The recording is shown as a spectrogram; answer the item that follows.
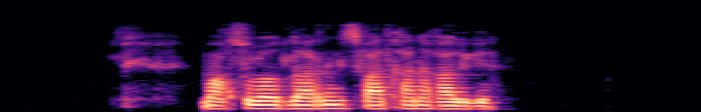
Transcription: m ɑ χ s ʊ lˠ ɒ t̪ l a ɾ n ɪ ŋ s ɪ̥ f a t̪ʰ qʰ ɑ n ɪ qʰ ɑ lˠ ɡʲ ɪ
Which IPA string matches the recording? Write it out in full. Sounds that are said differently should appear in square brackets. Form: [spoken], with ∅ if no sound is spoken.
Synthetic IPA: m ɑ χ s ʊ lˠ ɒ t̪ l a ɾ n ɪ ŋ s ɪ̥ f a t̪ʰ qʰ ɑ n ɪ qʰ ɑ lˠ ɡʲ ɪ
